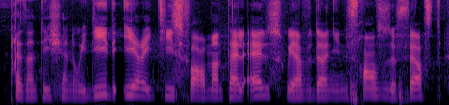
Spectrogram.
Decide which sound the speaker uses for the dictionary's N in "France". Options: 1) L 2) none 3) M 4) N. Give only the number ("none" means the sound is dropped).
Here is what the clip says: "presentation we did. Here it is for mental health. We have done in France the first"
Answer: 2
